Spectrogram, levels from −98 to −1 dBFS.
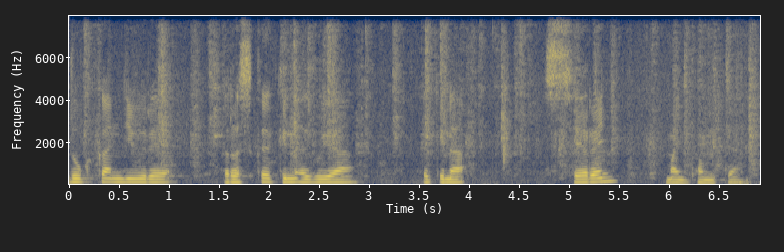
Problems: continuous background conversations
